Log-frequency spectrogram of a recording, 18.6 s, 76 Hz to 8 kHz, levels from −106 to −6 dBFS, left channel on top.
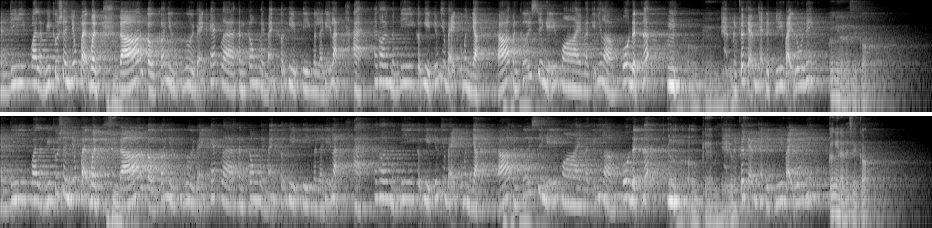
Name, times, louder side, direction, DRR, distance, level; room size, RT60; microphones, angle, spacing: voice 1, 0.0-9.6 9.9-13.0 13.3-13.6 14.4-16.3, left 4 dB, 65° left, 9 dB, 0.5 m, -29 dB
voice 2, 13.8-14.7 16.6-17.3, right 3 dB, 50° right, 8 dB, 0.5 m, -37 dB
9.4 x 7.4 x 5.1 m, 2.2 s
head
